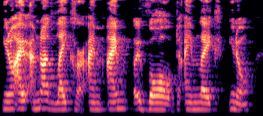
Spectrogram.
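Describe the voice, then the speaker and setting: A woman's voice: fairly low pitch, level tone, normal speed, a bit bright. A woman sharing her personal recovery story at a meeting, talking candidly and chattily with lots of fillers and self-mocking asides.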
